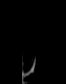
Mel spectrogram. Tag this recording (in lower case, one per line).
rain
liquid
raindrop
drip
water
